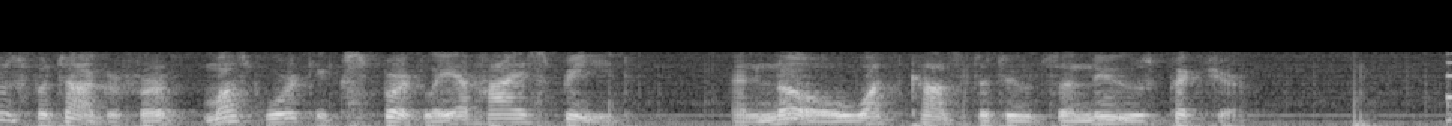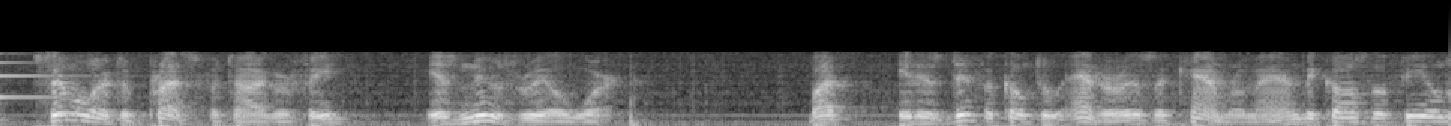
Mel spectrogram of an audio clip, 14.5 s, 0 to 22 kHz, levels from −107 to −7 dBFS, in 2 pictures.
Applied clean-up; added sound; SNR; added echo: none; Acoustic guitar; 14 dB; reverberation time 0.4 s.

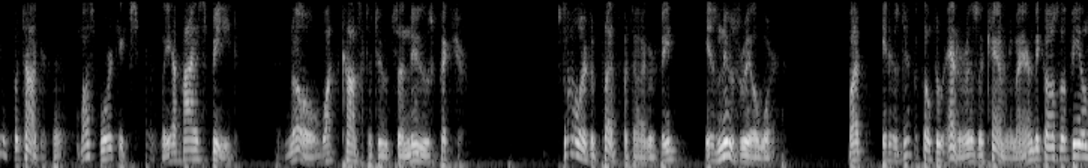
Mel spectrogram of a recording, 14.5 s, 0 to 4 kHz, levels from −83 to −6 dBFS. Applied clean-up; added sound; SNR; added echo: neural mask model DeepFilterNet 3.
